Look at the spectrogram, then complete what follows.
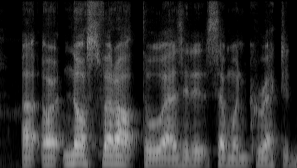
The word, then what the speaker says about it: Nosferatu: Also, what I find fascinating is that the director in an interview said that before filming Nosferatu, or Nosferatu, as it is, someone corrected my pronunciation, he actually watched Dracula Dead and loving it.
